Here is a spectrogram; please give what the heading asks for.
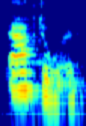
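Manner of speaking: ordinary delivery, nothing marked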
